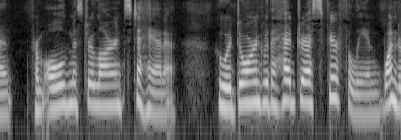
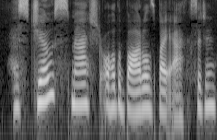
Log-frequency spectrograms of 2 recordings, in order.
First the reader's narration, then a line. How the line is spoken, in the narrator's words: he whispered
